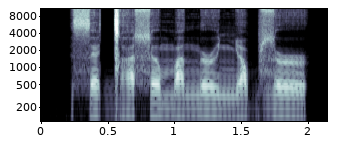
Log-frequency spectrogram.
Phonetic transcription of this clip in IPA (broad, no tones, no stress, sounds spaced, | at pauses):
s ɛ ɡ͡ǀ a ɬ ə m a n ə˞ ɲ ɑ b ɮ ə˞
